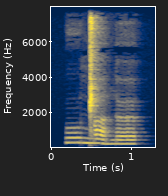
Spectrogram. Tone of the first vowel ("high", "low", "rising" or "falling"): high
